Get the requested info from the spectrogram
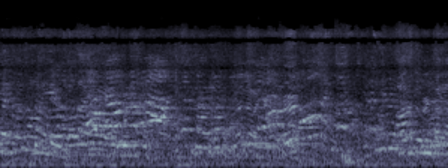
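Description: Several children's voices chattering and calling out over one another as they play, with adults talking among them.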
